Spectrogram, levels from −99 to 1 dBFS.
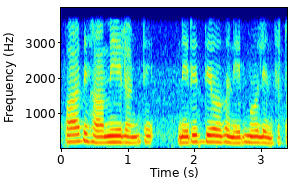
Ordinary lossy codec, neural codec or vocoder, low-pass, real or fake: none; none; 3.6 kHz; real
